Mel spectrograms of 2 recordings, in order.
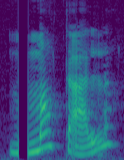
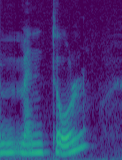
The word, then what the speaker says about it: mental: Then the word for mental, very important because very often students say mental. Okay, so it's mental, mental, le calcul mental.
